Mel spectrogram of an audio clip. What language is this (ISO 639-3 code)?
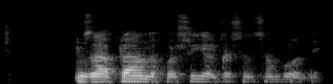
pus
